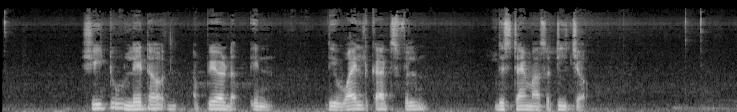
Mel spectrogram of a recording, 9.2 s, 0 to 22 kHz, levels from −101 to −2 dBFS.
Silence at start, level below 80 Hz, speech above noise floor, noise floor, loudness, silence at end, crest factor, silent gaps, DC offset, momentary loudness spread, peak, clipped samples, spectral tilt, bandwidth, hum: 0.65 s; -54 dBFS; 32 dB; -57 dBFS; -26 LUFS; 0.45 s; 22 dB; none; under 0.1%; 17 LU; -6 dBFS; under 0.1%; -4.5 dB/octave; 16 kHz; none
